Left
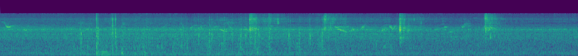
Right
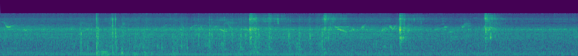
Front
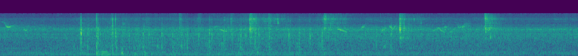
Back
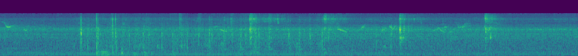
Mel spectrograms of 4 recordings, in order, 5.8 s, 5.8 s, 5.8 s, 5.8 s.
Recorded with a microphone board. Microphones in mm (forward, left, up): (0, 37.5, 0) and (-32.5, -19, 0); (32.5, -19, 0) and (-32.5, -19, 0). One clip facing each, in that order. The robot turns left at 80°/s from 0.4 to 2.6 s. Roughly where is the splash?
Behind right.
